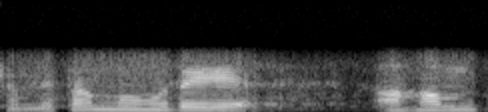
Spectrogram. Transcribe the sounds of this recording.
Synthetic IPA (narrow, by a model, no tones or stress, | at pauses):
ɐmnet̪ɐmːoɦud̪e | ɐɦɐm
